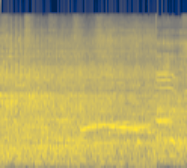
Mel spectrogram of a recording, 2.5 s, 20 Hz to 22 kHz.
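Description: Loud soundtrack of a 4D cinema film, a dense wash of sound with a single high tone that rises and then holds in the second half.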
